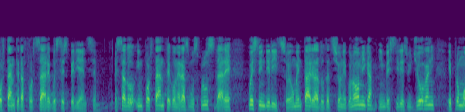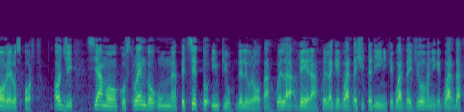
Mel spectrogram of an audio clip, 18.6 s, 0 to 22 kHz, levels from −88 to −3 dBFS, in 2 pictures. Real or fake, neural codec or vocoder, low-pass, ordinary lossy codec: fake; vocoder, 44.1 kHz, 80 mel bands, Vocos; 5.4 kHz; none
